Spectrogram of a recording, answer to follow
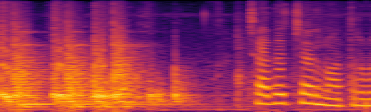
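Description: A woman talking in a kitchen, in speech the recogniser did not write down.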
